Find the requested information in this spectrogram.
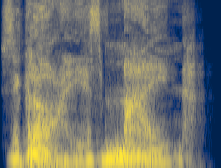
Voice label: Female Vrykul Attack

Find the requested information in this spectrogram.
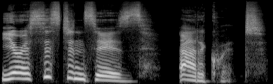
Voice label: Female Blood Elf Thanks

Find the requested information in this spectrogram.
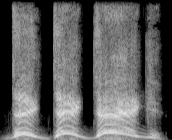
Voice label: Male Trogg Attack

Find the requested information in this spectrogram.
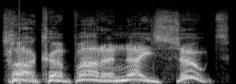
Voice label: Male Orc Play

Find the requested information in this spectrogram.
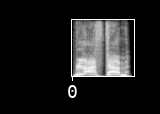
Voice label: Female Orc Attack

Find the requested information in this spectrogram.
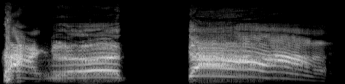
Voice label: Male Venthyr Death

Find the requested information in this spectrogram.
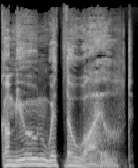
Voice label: Male Tauren TRIGGER LUNAR VISIONS

